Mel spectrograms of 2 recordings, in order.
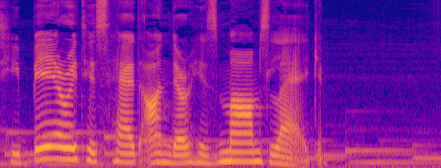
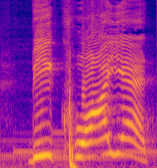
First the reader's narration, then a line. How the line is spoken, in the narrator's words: Isaac yelled at it all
